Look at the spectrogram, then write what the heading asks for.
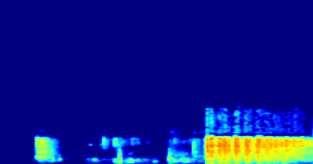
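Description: Dice roll on a table during a tabletop role-playing game: a few light, scattered clicks, then a sudden, dense rattling clatter that continues to the end.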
